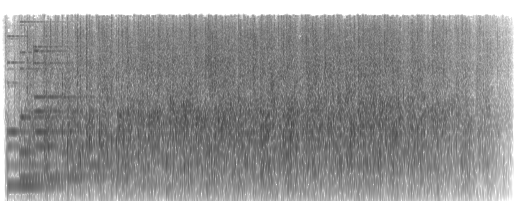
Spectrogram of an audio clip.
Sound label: win; RS Games Sounds; War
